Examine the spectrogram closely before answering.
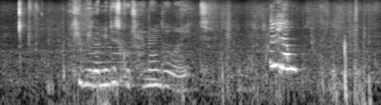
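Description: A young girl talks playfully close by.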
